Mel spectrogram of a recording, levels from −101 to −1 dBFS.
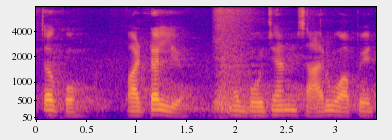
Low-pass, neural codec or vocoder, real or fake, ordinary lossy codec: none; none; real; none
